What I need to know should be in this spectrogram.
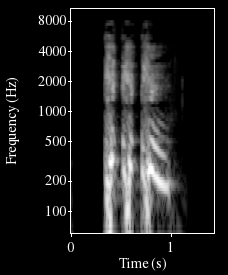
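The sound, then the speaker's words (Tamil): A man's voice imitates a slight throat clearing in three short, rough, voiced bursts, the last one drawn out a little longer. “தொண்டையை சிறிது கனைத்துக் கொண்டு”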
